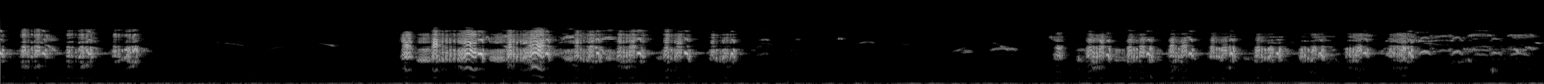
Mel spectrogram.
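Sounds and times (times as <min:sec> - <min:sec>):
Hyacinth Macaw uttering coarse raspy squawks: 0:00.0 - 0:01.6, 0:04.0 - 0:07.8, 0:09.9 - 0:15.4.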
